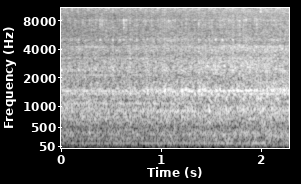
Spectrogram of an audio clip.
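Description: International MaxxForce 7 V8 diesel engine idling steadily and quietly, a constant low hum with a steady high whine over it.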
